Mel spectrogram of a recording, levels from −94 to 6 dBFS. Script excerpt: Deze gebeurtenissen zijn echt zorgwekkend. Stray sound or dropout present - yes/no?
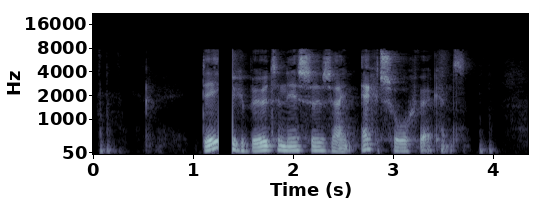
yes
